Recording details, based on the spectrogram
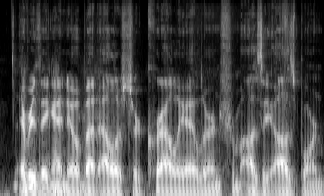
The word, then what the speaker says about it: Crowley: Apparently, he pronounced it Crowley, rhymes with holy.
